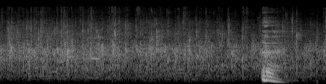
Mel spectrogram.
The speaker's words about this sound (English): Is your mom a changemaker? Yes. Can you give a round of applause for your mom?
